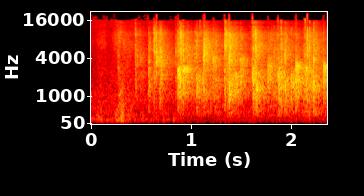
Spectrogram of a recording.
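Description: A crowd applauds steadily to vote for the preferred one of two stories, many hands clapping in a dense, bright patter that holds a fairly even loudness for a couple of seconds.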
